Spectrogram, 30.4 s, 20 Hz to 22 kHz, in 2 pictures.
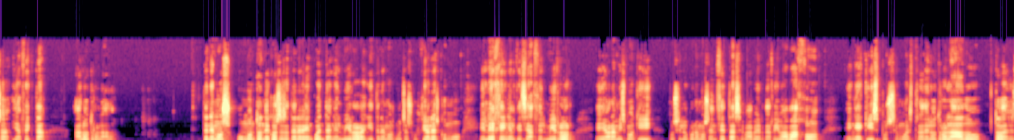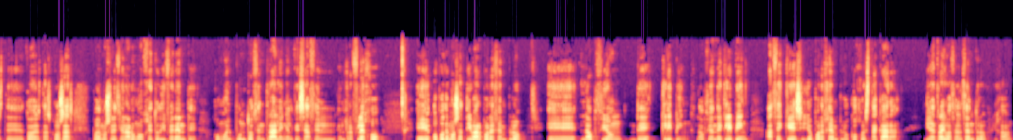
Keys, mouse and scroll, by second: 0.5 right click, 2.1 alt+a, 6.5 alt+a, 12.3 click, 24.2-24.5 scroll up 1, 24.5-26.3 scroll down 1, 26.3 click, 30.1 click.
